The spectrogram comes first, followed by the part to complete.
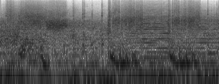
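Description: Film fight sound effects: sharp swishes and whacks of punches, about two in quick succession, over a loud background score.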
